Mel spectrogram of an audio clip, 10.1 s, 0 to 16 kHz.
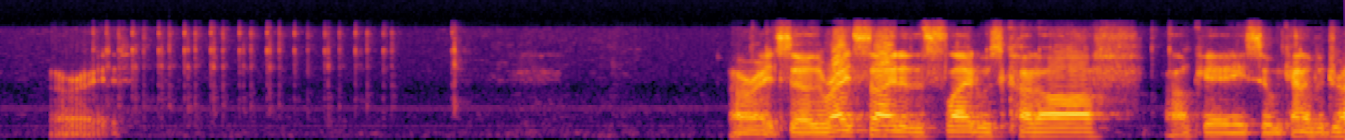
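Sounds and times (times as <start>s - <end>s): keyboard typing: 0.7s - 3.5s.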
